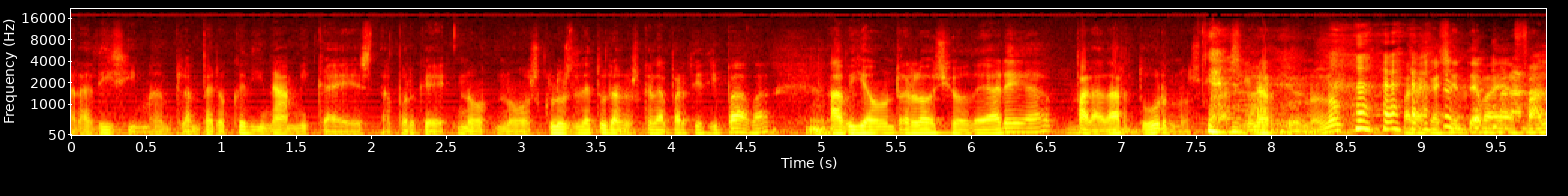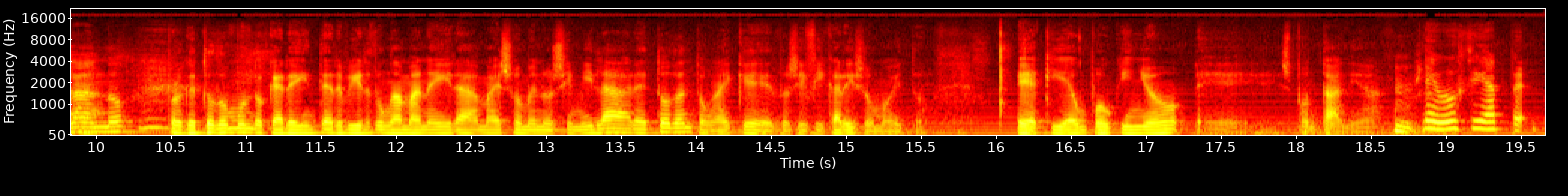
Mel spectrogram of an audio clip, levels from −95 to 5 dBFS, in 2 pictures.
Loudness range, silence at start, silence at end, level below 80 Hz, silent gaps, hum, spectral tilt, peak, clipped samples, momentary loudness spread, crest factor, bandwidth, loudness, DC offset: 5 LU; 0 s; 0 s; -42 dBFS; none; none; -7 dB/octave; 0 dBFS; under 0.1%; 10 LU; 18 dB; 19 kHz; -19 LUFS; under 0.1%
